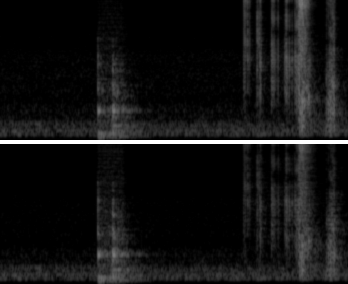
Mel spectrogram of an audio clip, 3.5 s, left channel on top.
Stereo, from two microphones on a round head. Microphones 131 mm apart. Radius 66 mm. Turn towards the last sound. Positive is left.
turn(degrees=30)  # may be behind; listen again after turning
